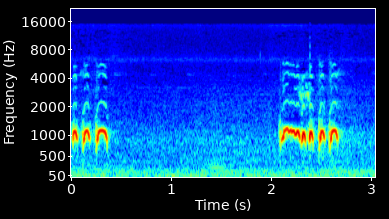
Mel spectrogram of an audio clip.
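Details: Zebra dove giving its flock call: three short, clipped coos, a second of quiet, then a longer burst that opens with a drawn-out note and breaks into rapid stuttered coos.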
